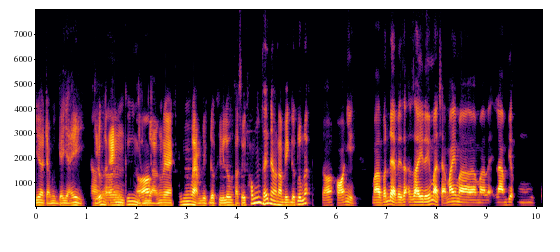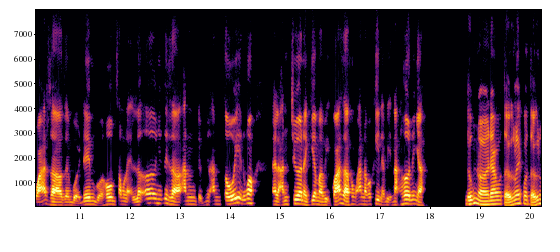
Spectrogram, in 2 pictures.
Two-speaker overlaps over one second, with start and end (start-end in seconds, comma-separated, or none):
1.1-2.4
